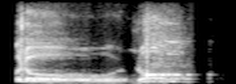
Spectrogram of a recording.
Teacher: Y cuando nosotros la separamos en sílaba, que decimos pronuncia, la sílaba tónica se encuentra en la sílaba nu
